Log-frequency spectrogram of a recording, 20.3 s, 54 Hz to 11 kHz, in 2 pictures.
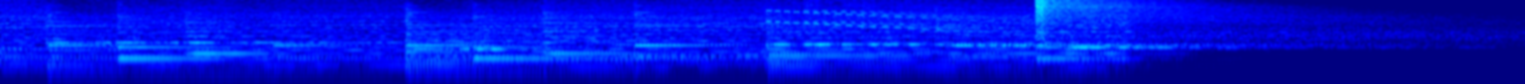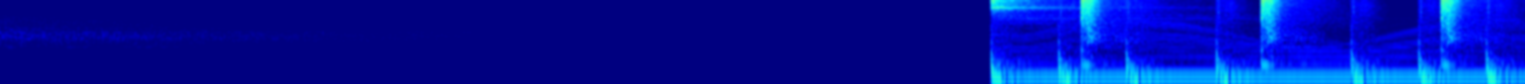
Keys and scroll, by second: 0.2 ctrl+0, 3.1 z, 7.2 ctrl+=, 8.8 space, 11.8 space, 15.0 space.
